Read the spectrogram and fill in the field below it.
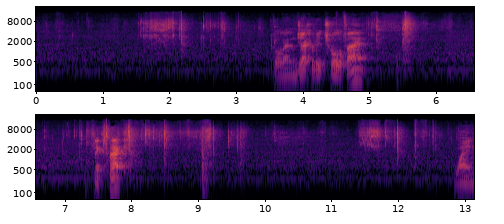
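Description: Trading cards rustle and flick as they are handled.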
